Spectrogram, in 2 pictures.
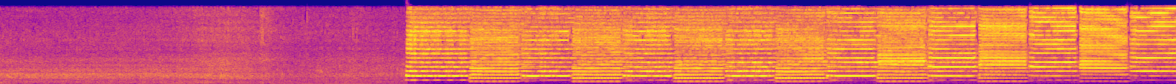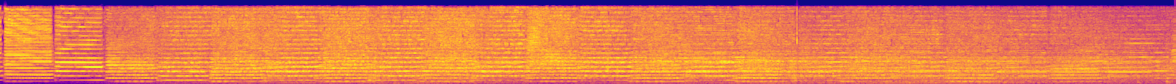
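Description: Dutch fire service two-tone siren. It switches on suddenly about four seconds in, after a low engine hum, and alternates quickly between two notes. From about halfway on the notes blur and overlap as the vehicles pull away.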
